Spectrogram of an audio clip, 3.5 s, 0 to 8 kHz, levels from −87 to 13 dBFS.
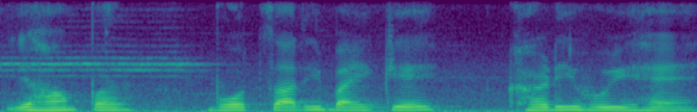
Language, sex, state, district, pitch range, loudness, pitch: Hindi, female, Bihar, Katihar, 190-205 Hz, -16 LUFS, 195 Hz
